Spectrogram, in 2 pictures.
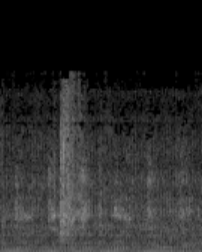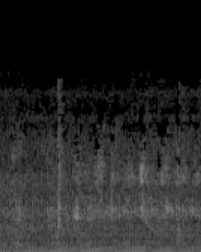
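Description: A steady, even mechanical hum of unchanging pitch, like a motor running, with faint scattered clicks and a sharper click about a second in.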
